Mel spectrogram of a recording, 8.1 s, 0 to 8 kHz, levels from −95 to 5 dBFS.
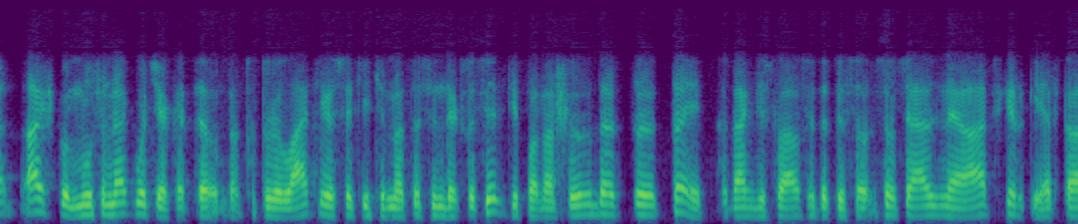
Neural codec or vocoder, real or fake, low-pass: codec, 16 kHz, 1.1 kbps, Voila-Tokenizer; fake; 7.2 kHz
